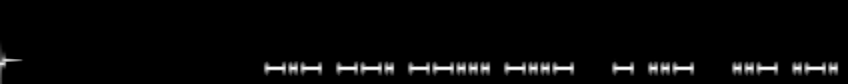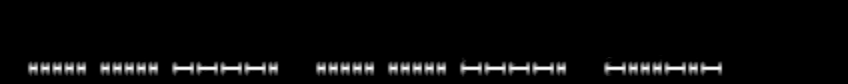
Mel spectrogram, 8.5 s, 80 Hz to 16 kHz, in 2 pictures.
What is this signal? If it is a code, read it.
Morse code, heard as a keyed tone, about 40 wpm, 700 Hz. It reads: KG7X TU UR 559 559 <BK>
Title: SOTA QSO Practice 40wpm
